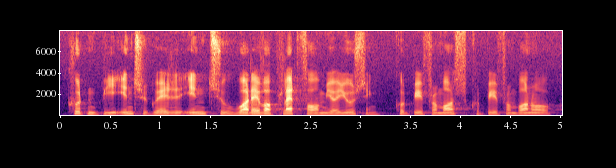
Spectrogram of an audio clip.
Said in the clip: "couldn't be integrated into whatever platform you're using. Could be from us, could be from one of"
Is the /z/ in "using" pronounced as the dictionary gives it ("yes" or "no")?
no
